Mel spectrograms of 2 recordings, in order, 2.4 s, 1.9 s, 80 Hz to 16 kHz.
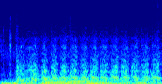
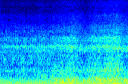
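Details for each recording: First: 2008 Vauxhall Corsa 1.3 CDTi (Z13DTH) diesel with intermittent no-start and no fault codes, ran two minutes earlier: short burst of uneven, low starter chugging with no catch; cranks but won't fire, airflow sensor reading zero. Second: 2008 Vauxhall Corsa 1.3 CDTi (Z13DTH) diesel after the intermittent no-start was fixed with no parts and the injectors were reconnected: an even, low clatter at idle, then a light smooth rise in revs. No misses; normal.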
